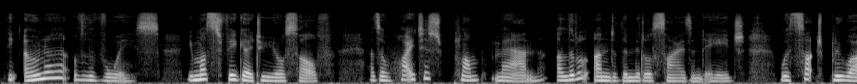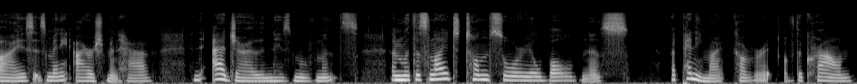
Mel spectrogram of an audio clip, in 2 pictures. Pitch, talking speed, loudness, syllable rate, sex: 180 Hz, 170 wpm, -19 LUFS, 5.0 syllables/s, female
